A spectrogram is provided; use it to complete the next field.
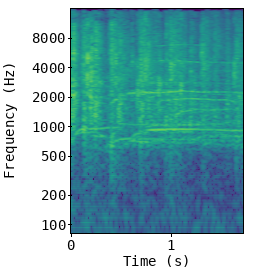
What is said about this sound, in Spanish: Ahí está, los aplausos para mi compadre.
